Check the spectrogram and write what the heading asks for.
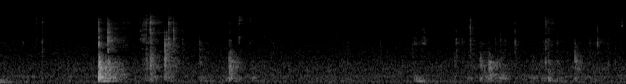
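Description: A sharp knock about a second in, followed by a few lighter clicks and taps and later scattered faint ones: a cable and its plug being handled and put behind a TV on a wooden cabinet.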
